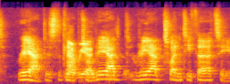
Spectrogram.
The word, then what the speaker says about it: Riyadh: Well, it's like, I always pronounce this wrong. It's Riyadh is the capital.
